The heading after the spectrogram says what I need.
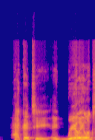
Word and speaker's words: Hecate: he kate said rj my screen name is pronounced heck a t hecate it really looks like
